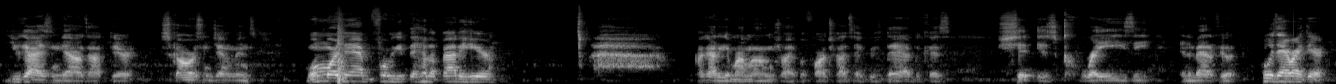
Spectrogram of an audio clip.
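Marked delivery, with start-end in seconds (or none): none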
